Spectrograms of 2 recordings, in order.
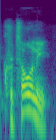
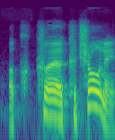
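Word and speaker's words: Cutrone: Crotone. Catrone, sorry, say his name properly.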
